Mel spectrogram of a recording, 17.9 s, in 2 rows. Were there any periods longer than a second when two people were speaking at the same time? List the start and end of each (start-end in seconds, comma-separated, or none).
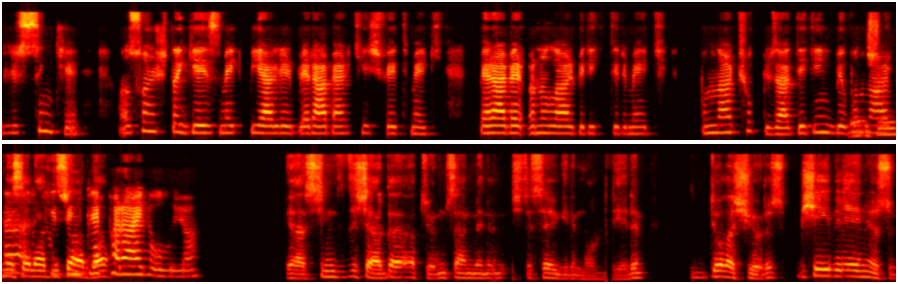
8.5-10.1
